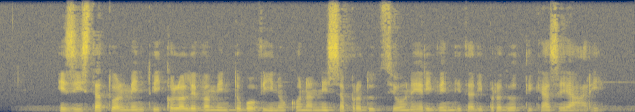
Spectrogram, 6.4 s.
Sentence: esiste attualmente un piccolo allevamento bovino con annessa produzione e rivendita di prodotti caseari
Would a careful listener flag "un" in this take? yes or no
yes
